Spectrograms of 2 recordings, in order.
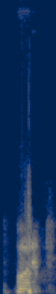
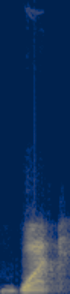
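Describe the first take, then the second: First: The word begins with a breathy h sound. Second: The word begins with a plain w sound. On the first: "throwing in that H there" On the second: "instead of saying just what"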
